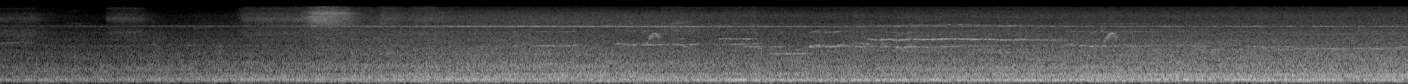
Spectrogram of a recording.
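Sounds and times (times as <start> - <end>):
electric train rumbling past: 0.0 - 14.0
high wheel squeals: 3.6 - 14.0.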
